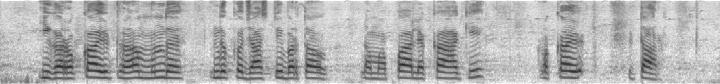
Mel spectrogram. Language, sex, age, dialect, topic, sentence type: Kannada, male, 18-24, Northeastern, banking, statement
